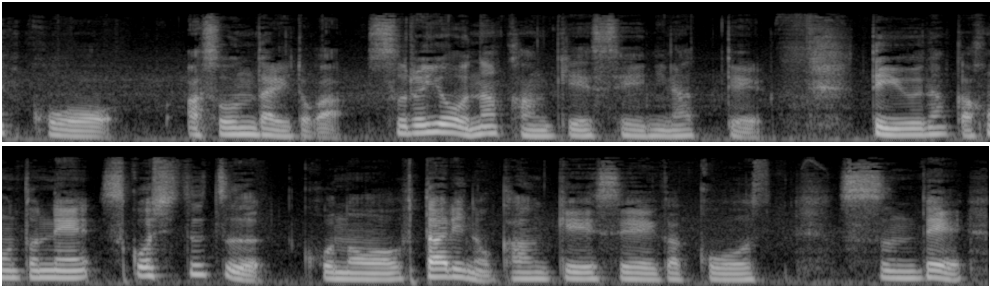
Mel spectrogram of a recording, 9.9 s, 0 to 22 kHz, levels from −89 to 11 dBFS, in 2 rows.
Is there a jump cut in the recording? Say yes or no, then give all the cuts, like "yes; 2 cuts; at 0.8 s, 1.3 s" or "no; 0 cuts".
no; 0 cuts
